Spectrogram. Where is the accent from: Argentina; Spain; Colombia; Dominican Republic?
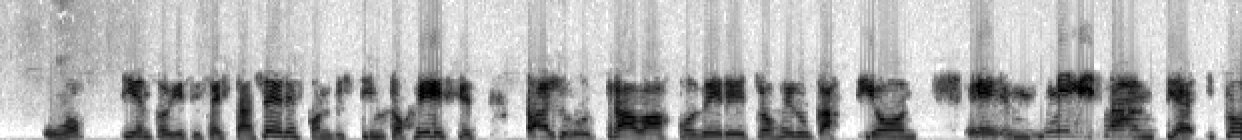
Argentina; San Luis; las que no vivimos en CABA, como en mi caso que soy de San Luis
